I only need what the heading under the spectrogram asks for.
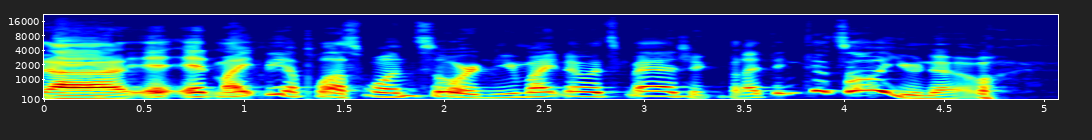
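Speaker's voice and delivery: animated, high character voice with swooping tune. Voicing Mohara, who raises one eye at a player: Mohara character voice. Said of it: "he, he says".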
